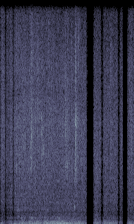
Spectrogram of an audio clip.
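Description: Low rumble of thunder from a building thunderstorm.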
